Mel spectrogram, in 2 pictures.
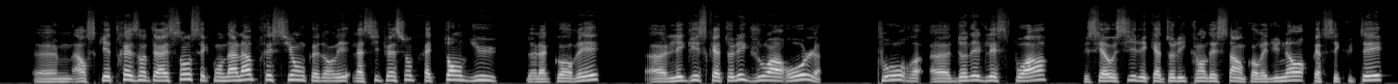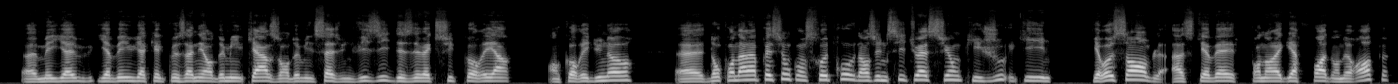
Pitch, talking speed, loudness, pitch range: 170 Hz, 210 wpm, -20 LUFS, 150-195 Hz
